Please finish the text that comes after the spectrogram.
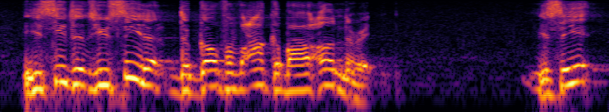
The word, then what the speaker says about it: Aqaba: Aqaba, that's how that's pronounced.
